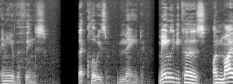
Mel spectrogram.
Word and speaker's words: Chloe: your own research right he is indeed pronouncing her name khloe it's pronounced chloe it is it is chloe it's just i don't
